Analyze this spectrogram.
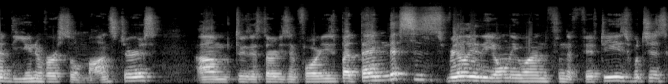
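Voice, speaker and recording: The speaker is a man with a fairly high pitch. His intonation is lively. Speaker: movie reviewer vlogger. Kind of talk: casual movie review monologue. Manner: hesitant, many fillers.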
